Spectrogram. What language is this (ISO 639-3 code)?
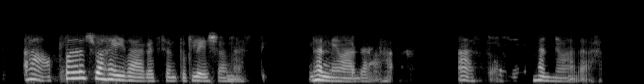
san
